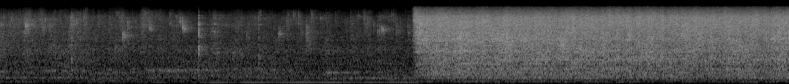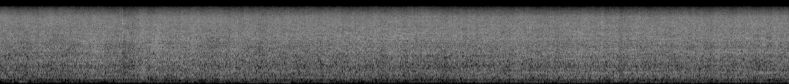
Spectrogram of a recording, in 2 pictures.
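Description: Spices frying gently in oil in a steel karahi with small crackles, then about four seconds in ginger paste hits the hot oil and a loud, steady sizzle starts and keeps going.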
